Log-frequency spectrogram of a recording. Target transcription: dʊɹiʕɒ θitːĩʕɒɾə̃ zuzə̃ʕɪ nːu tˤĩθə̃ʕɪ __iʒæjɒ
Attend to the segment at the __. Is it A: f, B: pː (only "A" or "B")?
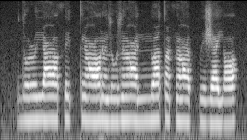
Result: B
